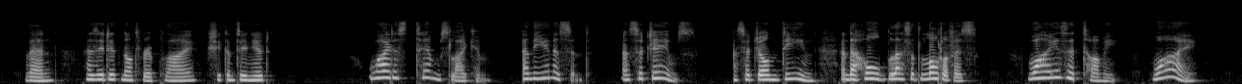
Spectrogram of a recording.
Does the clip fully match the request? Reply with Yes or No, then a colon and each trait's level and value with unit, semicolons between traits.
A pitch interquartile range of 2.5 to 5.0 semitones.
No: wide, 5.4 semitones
